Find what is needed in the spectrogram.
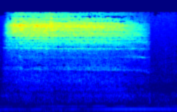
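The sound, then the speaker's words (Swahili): A steady, loud hiss standing for a venomous snake emerging from a bush beneath a baobab tree: one sustained, breathy sound lasting about two seconds that eases off slightly before cutting out. “Lipua alisikia sauti ya nyoka mwenye sumu kali kwa jina Ninkinanka akitoka kichakani chini ya mbuyu huo.”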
